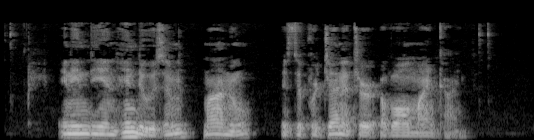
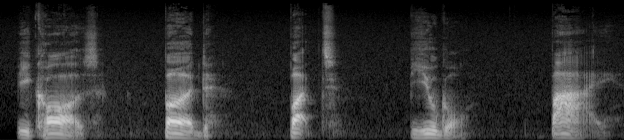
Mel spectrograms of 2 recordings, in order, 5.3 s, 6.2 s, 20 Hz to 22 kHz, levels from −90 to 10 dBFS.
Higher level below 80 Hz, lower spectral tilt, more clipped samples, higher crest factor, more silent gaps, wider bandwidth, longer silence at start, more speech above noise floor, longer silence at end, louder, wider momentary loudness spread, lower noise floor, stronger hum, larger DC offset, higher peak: about the same, -64 dBFS vs -64 dBFS; about the same, -5.5 dB/octave vs -5 dB/octave; neither; about the same, 18 dB vs 18 dB; neither; second, 11.5 kHz vs 15.5 kHz; about the same, 0.1 s vs 0.2 s; second, 26 dB vs 43 dB; first, 0.7 s vs 0.3 s; second, -22 LUFS vs -18 LUFS; second, 17 LU vs 21 LU; second, -48 dBFS vs -61 dBFS; neither; neither; about the same, -4 dBFS vs -2 dBFS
